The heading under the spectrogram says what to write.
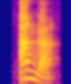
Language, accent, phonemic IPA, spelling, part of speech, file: Swahili, Kenya, /ˈɑ.ᵑɡɑ/, anga, noun / verb, Sw-ke-anga.flac
- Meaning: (noun) sky (atmosphere above a point); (verb) 1. to fly (to lift into the air) 2. to count (to enumerate)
